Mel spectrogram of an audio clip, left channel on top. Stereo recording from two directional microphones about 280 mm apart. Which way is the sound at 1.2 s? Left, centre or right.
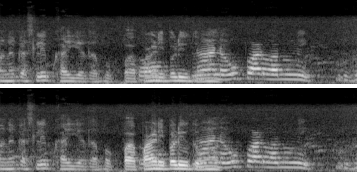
Right.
